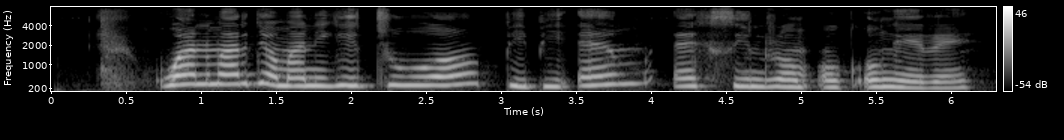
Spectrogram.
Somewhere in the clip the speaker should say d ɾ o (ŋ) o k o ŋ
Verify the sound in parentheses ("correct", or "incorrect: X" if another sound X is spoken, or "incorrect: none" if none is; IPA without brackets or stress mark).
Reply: incorrect: m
